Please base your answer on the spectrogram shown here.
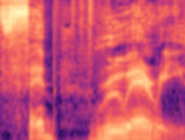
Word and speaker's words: February: his exclamation mark now Bjorn pronounces it February so he goes with the full R but I I'd struggle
